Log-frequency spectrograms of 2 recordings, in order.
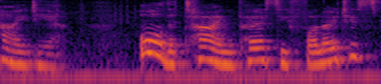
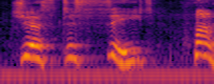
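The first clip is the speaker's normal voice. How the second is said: very loud, growly voice; 4 semitones higher, 11 dB louder than usual. Reading a story aloud, voicing a talking stone answering a fox, Percy's growly voice. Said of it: "said the growly voice".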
